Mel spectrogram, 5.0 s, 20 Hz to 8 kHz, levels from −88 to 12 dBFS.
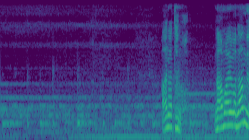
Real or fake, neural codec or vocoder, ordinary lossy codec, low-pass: fake; vocoder, 22.05 kHz, 80 mel bands, WaveNeXt; none; 7.2 kHz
